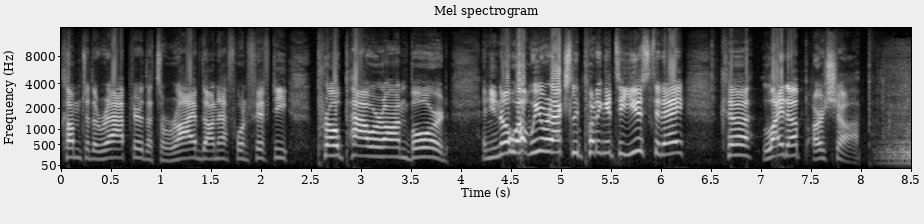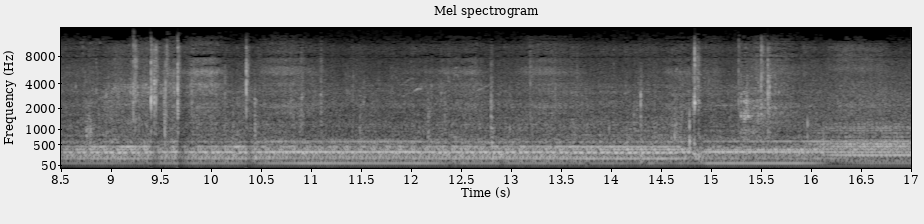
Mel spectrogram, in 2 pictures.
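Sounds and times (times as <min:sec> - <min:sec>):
pickup engine idling: 0:08.1 - 0:17.0.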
